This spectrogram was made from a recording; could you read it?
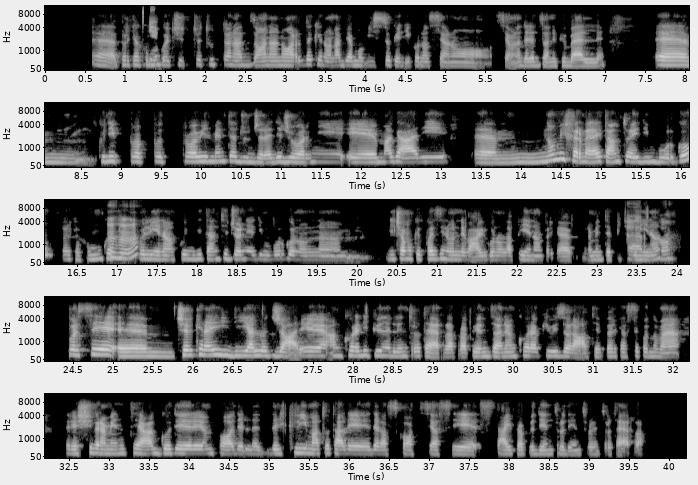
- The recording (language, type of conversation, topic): Italian, podcast, Raccontami di un viaggio che ti ha cambiato la vita?
- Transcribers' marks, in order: tapping; "proprio" said as "propio"; "proprio" said as "propio"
